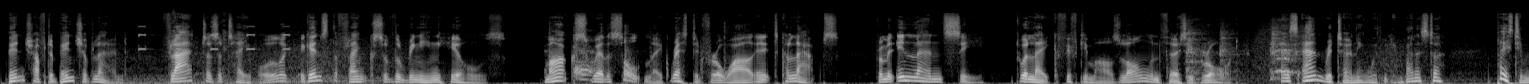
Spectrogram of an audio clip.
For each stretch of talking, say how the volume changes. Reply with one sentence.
You can hear the talking from 0.1 to 15.2 s, at a steady volume.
